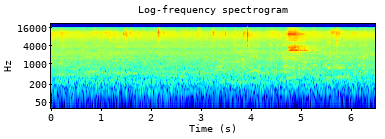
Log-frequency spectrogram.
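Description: Steady outdoor background noise with faint, distant voices of onlookers, and a short high-pitched call or toot about five seconds in.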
